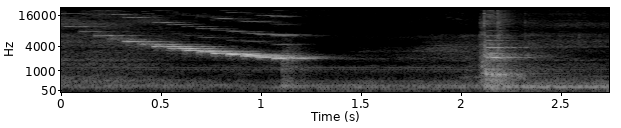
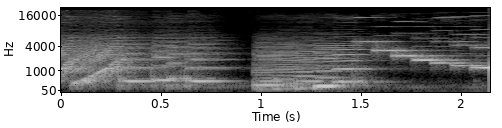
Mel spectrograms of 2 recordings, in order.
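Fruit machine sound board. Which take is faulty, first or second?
first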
